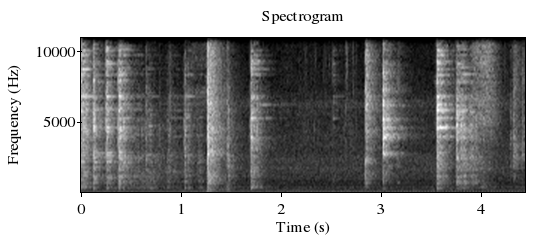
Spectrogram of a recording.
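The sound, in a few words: egg being beaten for Yippee egg noodles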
